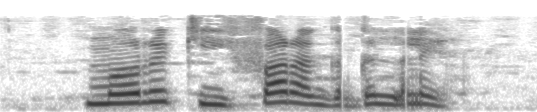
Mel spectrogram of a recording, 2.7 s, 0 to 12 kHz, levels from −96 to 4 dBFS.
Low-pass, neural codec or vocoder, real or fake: 7.2 kHz; none; real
